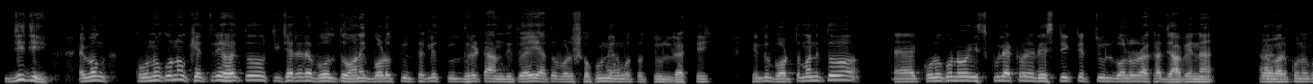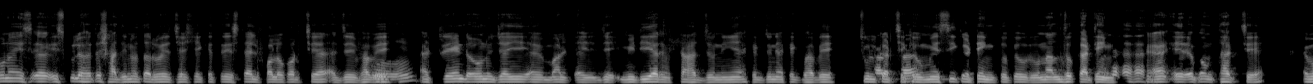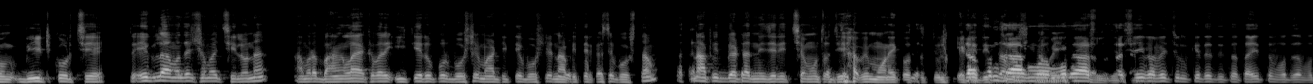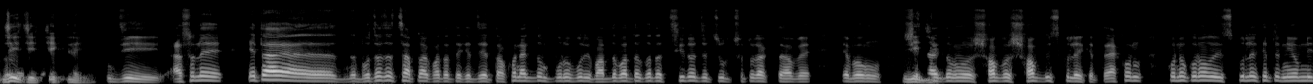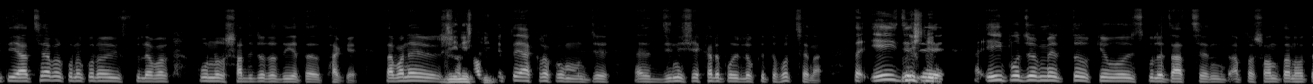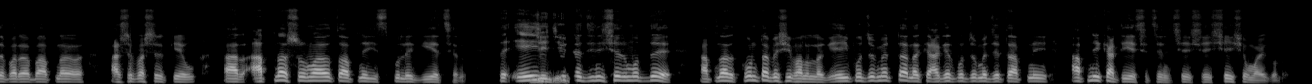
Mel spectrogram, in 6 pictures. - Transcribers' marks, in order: in English: "restricted"; chuckle; laugh; in English: "bit"; laugh; laughing while speaking: "যেভাবে মনে করতো, চুল কেটে দিত"
- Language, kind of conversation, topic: Bengali, podcast, স্কুল-কলেজের সময়ের স্টাইল আজকের থেকে কতটা আলাদা?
